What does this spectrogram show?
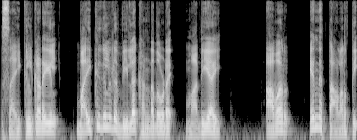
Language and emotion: Malayalam, disgusted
